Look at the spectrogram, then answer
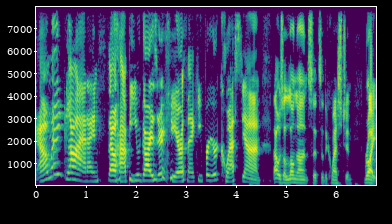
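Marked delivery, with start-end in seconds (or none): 0.1-4.5 put-on, pitched-up American accent. Showing how he speaks when in America: imitating an American accent. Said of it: "if I go to America and I speak American".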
